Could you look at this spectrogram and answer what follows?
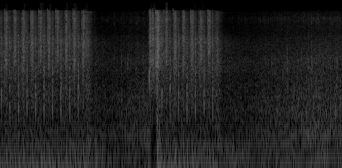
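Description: Aircraft machine guns firing in War Thunder at high altitude, a rapid rattling stream of shots, then a pause broken by one sharp crack, followed by a softer, lower hum.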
